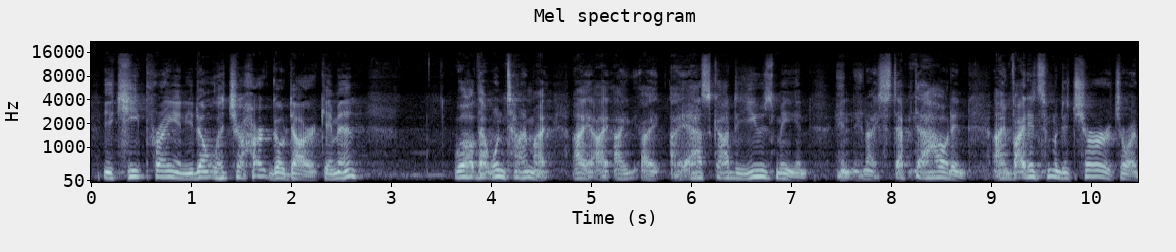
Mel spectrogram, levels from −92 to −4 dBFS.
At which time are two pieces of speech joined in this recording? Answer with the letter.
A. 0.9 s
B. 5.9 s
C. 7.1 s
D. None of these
D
